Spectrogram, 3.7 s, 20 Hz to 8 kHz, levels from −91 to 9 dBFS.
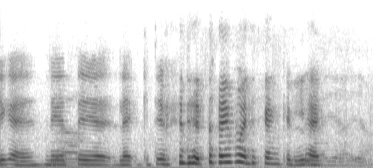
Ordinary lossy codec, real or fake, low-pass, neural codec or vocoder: Opus, 32 kbps; real; 7.2 kHz; none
